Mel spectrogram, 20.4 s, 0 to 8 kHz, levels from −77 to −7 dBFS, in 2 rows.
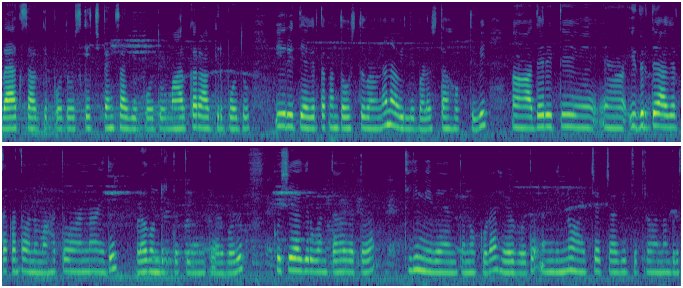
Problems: background sounds at intervals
